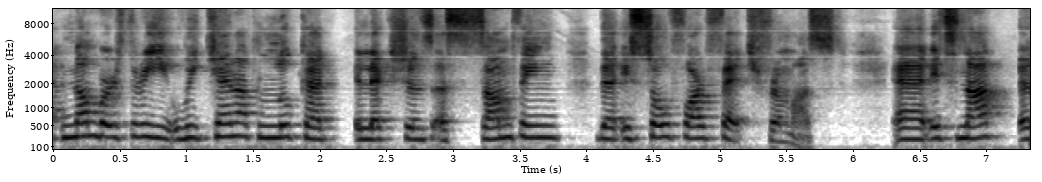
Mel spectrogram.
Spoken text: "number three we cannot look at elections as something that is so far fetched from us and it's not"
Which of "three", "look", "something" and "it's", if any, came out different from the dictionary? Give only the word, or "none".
none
